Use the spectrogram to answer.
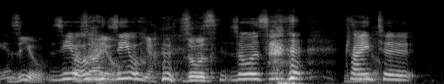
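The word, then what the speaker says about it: Xio: would want the subplot to focus more on Zo's... I don't like that. How do you say it again? Zeo.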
